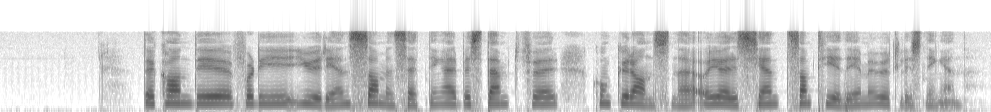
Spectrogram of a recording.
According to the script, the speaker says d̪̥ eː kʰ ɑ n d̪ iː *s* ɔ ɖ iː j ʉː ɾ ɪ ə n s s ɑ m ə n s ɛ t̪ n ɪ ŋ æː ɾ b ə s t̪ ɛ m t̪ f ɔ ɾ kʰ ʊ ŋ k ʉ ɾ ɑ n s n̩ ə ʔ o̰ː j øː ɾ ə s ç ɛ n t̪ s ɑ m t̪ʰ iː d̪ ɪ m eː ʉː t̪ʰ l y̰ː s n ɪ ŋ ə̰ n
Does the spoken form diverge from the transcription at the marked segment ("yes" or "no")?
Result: yes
